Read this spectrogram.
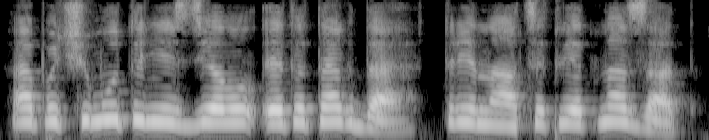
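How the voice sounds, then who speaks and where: A woman reading an audiobook, voicing a defensive, quick-tempered grown daughter. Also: high-pitched, animated, mellow, voice pushed up. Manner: flaring, defensive.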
